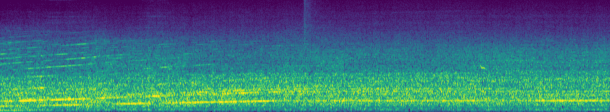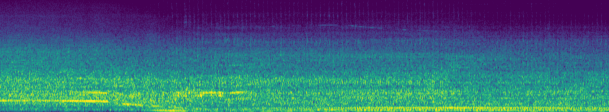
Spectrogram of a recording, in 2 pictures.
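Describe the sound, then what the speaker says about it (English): A jet vac truck's heavy engine runs loud and steady, revving up with a rising whine, holding high, then dropping to a lower drone with a strong suction roar throughout as it vacuums out a sewer. "we'll start throttling up the truck engine"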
